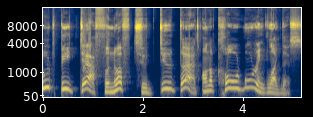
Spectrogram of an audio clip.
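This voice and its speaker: This female-sounding voice, put on as a character, is fairly high and rumbling, moving very slowly with very wide pitch swings. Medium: read story. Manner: grumbling, huffy.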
